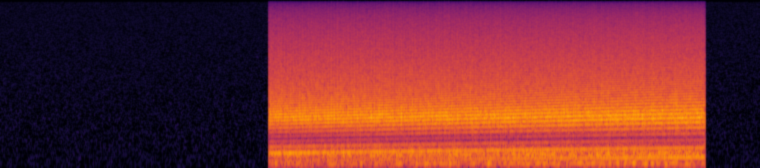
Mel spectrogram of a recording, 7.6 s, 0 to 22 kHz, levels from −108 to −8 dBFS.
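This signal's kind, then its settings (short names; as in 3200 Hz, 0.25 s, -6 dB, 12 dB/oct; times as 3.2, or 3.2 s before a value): four-cylinder engine model, changing speed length 4.36 s, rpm 3900, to 5600, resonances 85/230/1300 Hz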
